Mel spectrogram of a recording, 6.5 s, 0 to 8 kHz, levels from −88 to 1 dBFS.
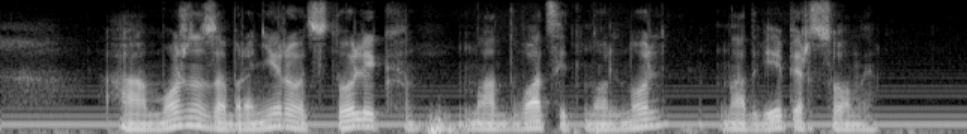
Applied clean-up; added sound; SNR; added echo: none; Organ; 11 dB; none.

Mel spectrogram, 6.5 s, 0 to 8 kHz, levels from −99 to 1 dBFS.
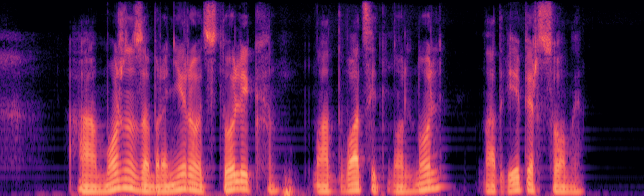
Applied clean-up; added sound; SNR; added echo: neural mask model DeepFilterNet 3.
